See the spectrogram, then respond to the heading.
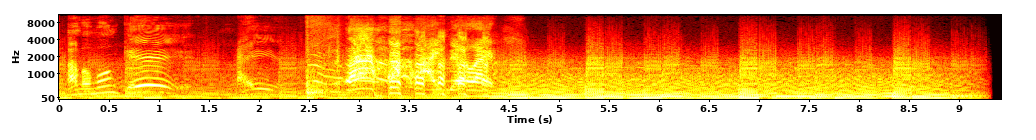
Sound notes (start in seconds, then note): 2.7 gorilla roars; 2.8 screams; 4.9 scary music intensifies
